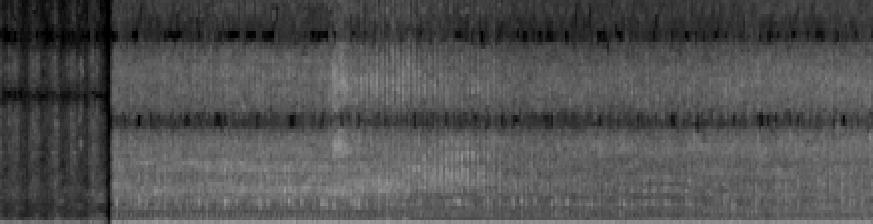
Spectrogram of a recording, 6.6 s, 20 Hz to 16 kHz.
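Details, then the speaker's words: 1982 Chevy/GMC square body truck V8 revived after five years in a field, good oil pressure, alternator charging, warming up: deep steady rumble with no knocks or misses; normal running. "so far so good it's running hopefully get it back up to the house that'd be pretty cool sounds like it's running pretty dang good which is awesome"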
